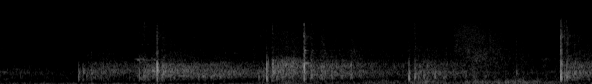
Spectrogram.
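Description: Soft tennis rally: rackets striking the soft rubber ball back and forth, about six sharp pocks with a short echo, the loudest about a second and a half in and near the end. Between the hits, shoes scuff on the sand-filled artificial-turf court.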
